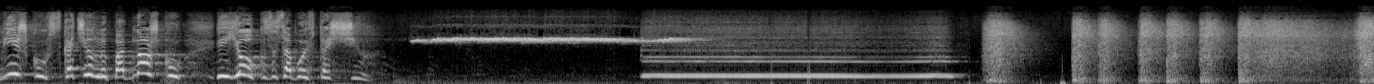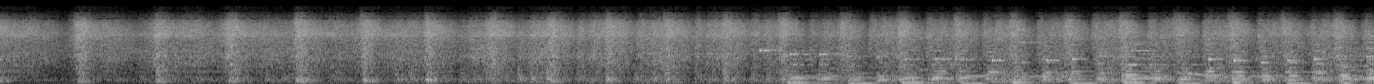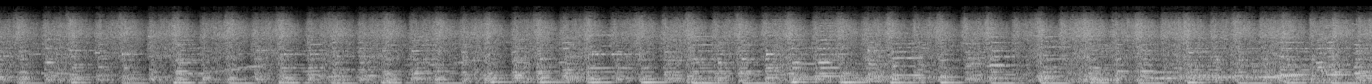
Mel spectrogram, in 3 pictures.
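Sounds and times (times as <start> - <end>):
speech: 0.2 - 3.8
steam train whistle-like tones: 4.0 - 7.5, 21.3 - 31.2
steam train chuffing and hissing steam pulling into a station: 4.1 - 41.1.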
